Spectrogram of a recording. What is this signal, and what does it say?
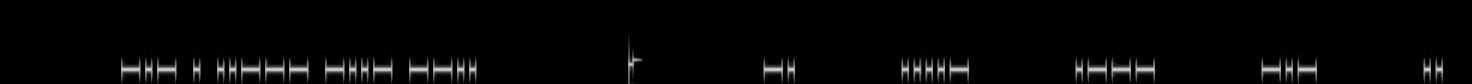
Morse code, heard as a keyed tone, about 20 wpm, spaced as for 10 wpm, 700 Hz. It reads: KE2XZ N4JKI
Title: USA Call Signs - 5 Characters - 6x Character Spacing - 20wpm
